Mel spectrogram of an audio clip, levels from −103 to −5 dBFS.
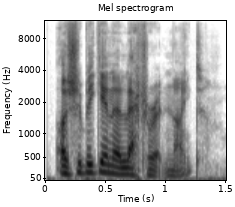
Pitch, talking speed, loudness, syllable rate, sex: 135 Hz, 275 wpm, -17 LUFS, 7.5 syllables/s, male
